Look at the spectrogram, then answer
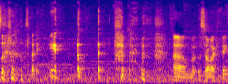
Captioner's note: groaning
